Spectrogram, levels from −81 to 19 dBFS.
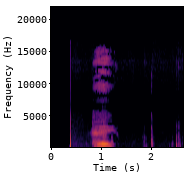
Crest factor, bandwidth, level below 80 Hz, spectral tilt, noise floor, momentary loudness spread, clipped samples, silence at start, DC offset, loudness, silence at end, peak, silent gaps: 26 dB; 16.5 kHz; -88 dBFS; -2 dB/octave; -69 dBFS; 23 LU; under 0.1%; 0.8 s; under 0.1%; -25 LUFS; 1.4 s; -2 dBFS; none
